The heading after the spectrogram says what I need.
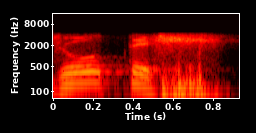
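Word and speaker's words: Jyotish: I I I think I heard you saying jotish is it with the j joish j j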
